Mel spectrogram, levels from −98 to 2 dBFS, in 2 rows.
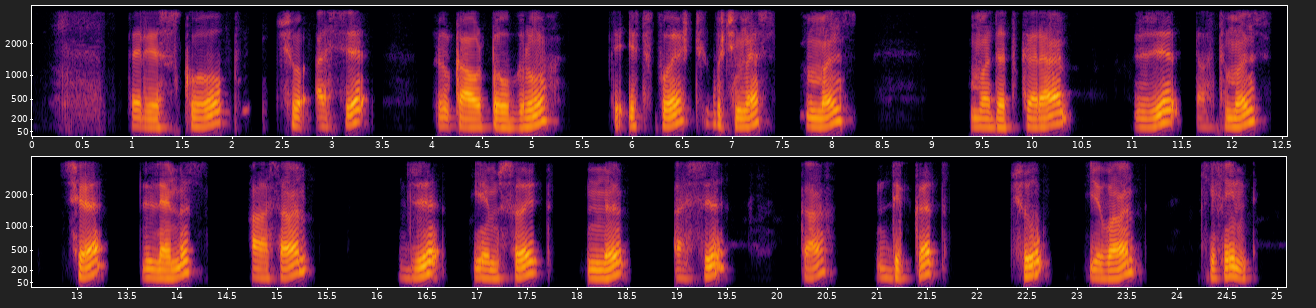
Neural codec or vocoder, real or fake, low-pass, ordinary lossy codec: codec, 16 kHz in and 24 kHz out, 2.2 kbps, FireRedTTS-2 codec; fake; 3.6 kHz; none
